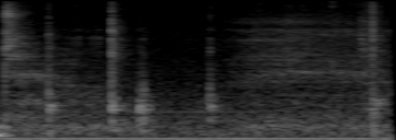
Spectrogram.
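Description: A palette knife scrapes softly across wet paint.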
